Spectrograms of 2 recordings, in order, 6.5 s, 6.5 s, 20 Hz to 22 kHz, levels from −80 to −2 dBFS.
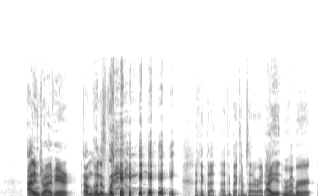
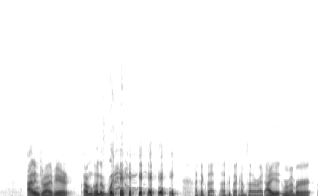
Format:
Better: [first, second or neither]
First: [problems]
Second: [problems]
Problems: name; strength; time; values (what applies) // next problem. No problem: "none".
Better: first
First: none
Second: muffled; very; fading above 2 kHz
